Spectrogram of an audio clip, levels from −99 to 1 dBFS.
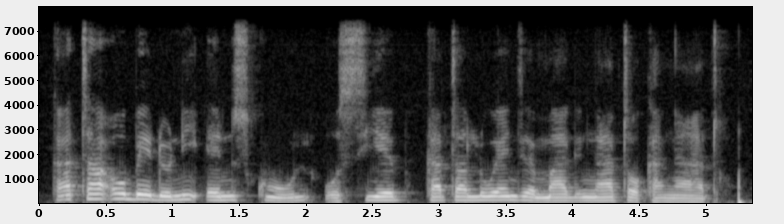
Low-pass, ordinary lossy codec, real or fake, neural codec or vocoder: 7.2 kHz; none; real; none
